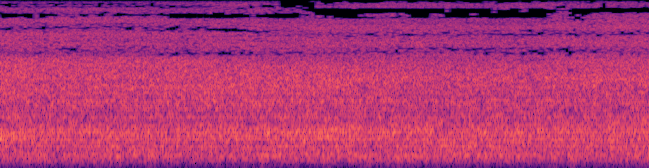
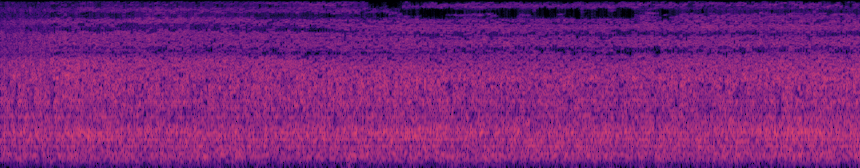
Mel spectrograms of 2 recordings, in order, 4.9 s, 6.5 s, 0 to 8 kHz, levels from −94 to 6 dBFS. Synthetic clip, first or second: second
